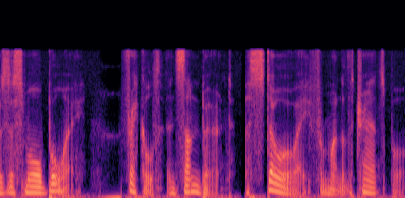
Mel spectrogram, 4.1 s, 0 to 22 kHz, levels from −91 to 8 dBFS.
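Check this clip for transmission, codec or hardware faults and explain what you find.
Two transmission faults appear in this speech, carried over a call path whose spectrum stops at 8 kHz, which fits a wideband codec such as G.722.

From 1.01 to 1.22 s there is comfort noise in place of the background, likely because the sender's voice detector stopped transmission. A steady synthetic hiss about 2 dB quieter replaces the real room sound, which sits about 28 dB below the loud parts. On a spectrogram the background texture becomes a flat, uniform band.

From 2.42 to 2.48 s there is short concealed packet loss. About 30 ms never arrived, and the decoder filled it by extending the preceding sound before blending back. It is heard as a brief smear or wobble.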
